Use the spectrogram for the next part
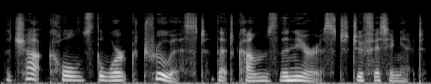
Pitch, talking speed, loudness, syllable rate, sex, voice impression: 180 Hz, 180 wpm, -18 LUFS, 4.1 syllables/s, female, very feminine, middle-aged, thin, tensed, slightly powerful, slightly bright, hard, clear, fluent, slightly cool, intellectual, very refreshing, slightly sincere, calm, slightly friendly, reassuring, unique, elegant, slightly wild, slightly sweet, slightly lively, strict, sharp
